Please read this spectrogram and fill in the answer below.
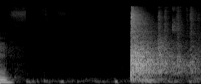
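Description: A faint click, then about a second and a half in a single sudden loud crash of noise that dies away over about half a second.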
